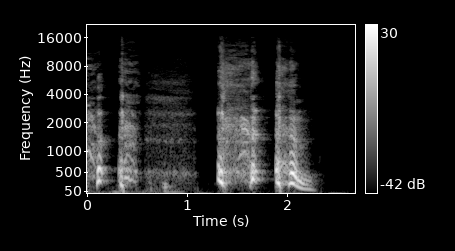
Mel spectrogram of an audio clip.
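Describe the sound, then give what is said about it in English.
A loud coughing fit: two sharp coughs, a rough raspy breath, then two longer, heavier bursts of hacking coughs, with no talking. “I think that's like a dramatic part of the podcast where I start coughing.”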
